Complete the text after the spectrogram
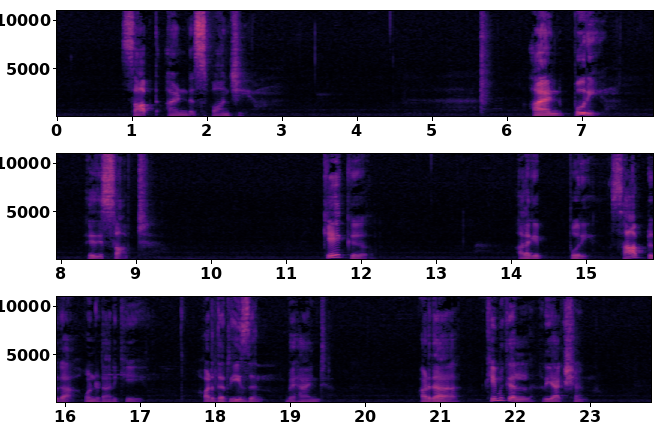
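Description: A middle-aged man speaks calmly into a microphone in short phrases, heard as if over an online call.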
